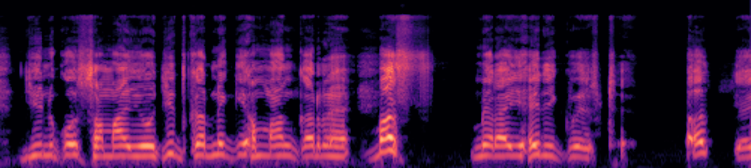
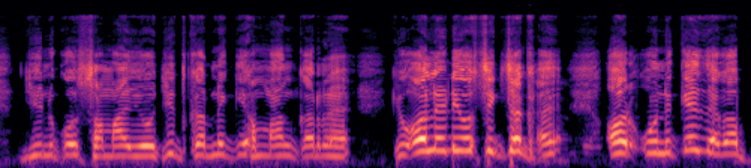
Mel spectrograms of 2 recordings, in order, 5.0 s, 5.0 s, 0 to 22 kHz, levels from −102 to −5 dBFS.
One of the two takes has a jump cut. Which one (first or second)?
first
